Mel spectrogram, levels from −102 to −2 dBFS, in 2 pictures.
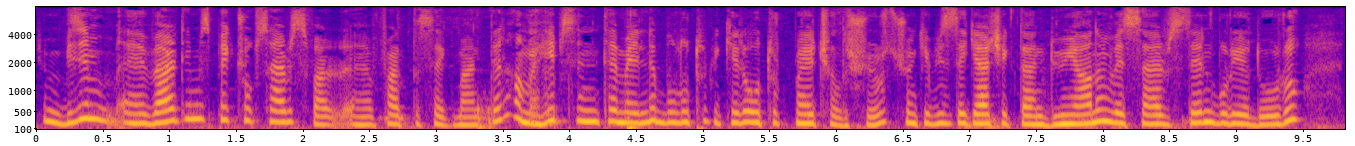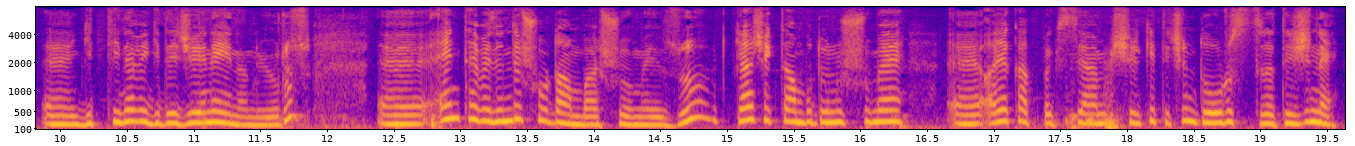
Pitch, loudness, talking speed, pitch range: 235 Hz, -22 LUFS, 145 wpm, 210-270 Hz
